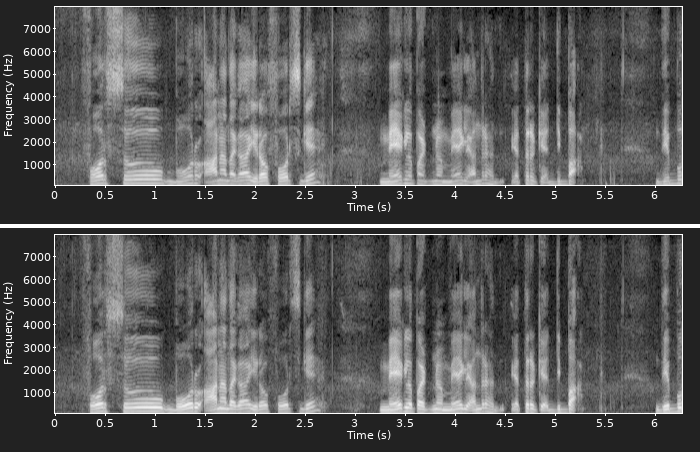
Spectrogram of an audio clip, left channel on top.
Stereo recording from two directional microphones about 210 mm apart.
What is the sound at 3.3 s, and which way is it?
Speech, 20° right (ahead or behind).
